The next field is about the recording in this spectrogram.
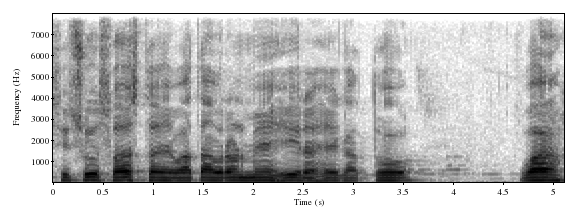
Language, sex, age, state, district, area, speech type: Hindi, male, 45-60, Uttar Pradesh, Chandauli, urban, spontaneous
